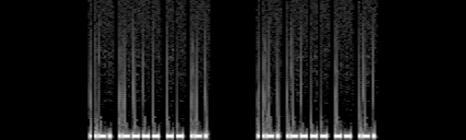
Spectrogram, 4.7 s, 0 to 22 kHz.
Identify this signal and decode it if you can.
Morse code, heard as a keyed tone, about 47 wpm, 700 Hz. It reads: F1MR F1MR
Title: DXCC-100 Call Signs - 4 Characters - Repeated 2x - 50wpm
